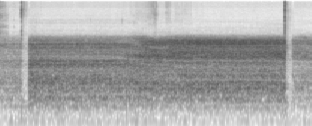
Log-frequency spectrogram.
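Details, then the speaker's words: Mobile radio on a local high-frequency channel at home: loud steady hiss with brief dropouts; the interference comes from the high-speed internet modem power supply. "well recently i've noticed in my mobile i go by houses and it picks up static like every house i pass in town you'll hear it my house i've been wondering why i've been getting a lot of static"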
